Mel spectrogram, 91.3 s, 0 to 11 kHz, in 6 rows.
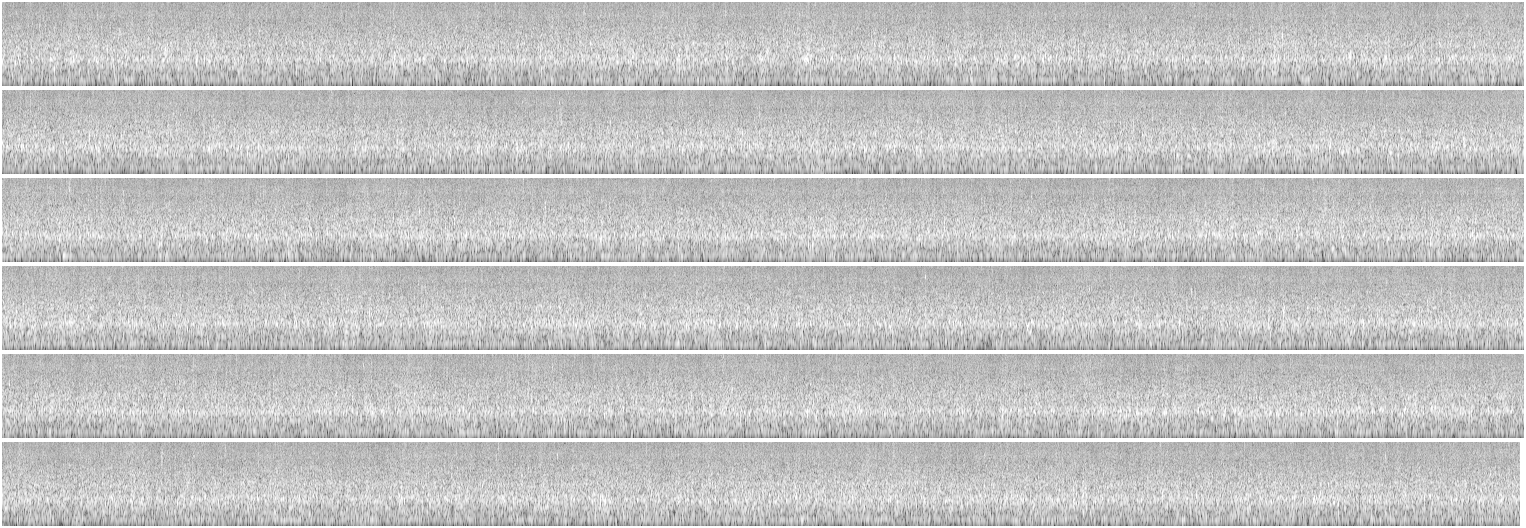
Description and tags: Creek River Closer
Normally this is a small creek in the forest - but this time after 4 Days of constant rain, the creek became a river - and ran wildly through the forest. This pack contains different recordings from further away and close up of the flowing creek. So could be useful for a nice soundmontage of getting closer to a waterstream or hearing iht from a distance.....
